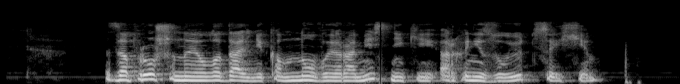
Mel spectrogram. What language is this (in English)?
Belarusian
